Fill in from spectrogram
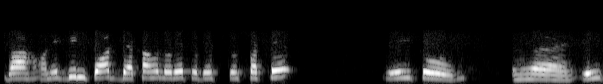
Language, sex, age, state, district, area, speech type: Bengali, female, 60+, West Bengal, Kolkata, urban, conversation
